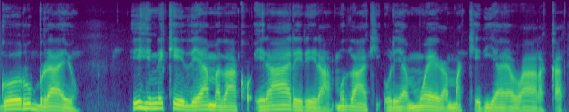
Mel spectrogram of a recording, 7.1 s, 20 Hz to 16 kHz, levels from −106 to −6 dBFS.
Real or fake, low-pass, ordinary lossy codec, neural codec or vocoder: real; 14.4 kHz; none; none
